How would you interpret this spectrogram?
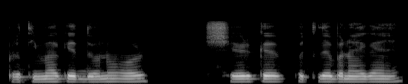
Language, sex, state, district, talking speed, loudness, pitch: Hindi, male, Uttar Pradesh, Hamirpur, 145 wpm, -26 LUFS, 130 Hz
